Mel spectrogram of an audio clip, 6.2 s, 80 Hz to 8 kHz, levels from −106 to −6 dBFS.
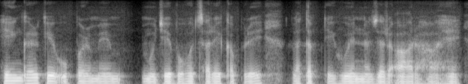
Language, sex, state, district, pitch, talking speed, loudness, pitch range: Hindi, male, Arunachal Pradesh, Lower Dibang Valley, 90 Hz, 145 wpm, -20 LUFS, 85-90 Hz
